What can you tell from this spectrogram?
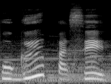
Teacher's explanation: வல்லினம் அல்லாத உகரங்களும் ஒரு மாத்திரை அளவுக்கு முழுமையாகவே ஒலிக்கும்.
